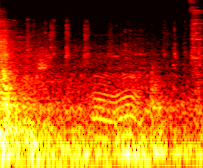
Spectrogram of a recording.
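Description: A freight train slowing down, heavy continuous rumble of rolling railcars close by with faint rhythmic clatter and a brief wavering tonal squeal from wheels or brakes partway through.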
